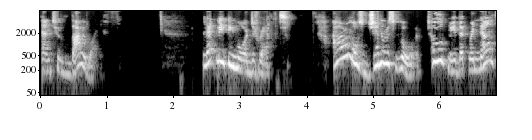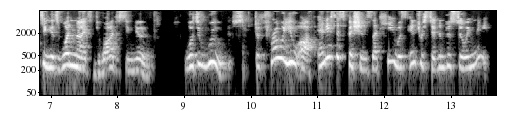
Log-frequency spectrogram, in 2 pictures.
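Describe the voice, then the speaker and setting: Woman voicing a clever teasing young maid, high bright pitch, very lively intonation. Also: rough recording. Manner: teasing, sharp-witted, mocking. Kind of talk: stage audio play acting.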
